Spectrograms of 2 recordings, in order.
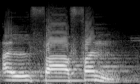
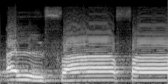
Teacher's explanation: الفا فن. دیکھیے آگے وقف ہے, وقف تام کی علامت ہے, تو جب یہاں وقف کریں گے تو دو زبر کو ہم الف سے بدل دیں گے الفافا. ملا کر پڑھیں گے تو الفافن, اور وقف کریں گے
